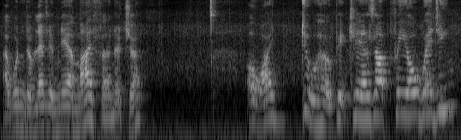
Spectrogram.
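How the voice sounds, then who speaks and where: A woman's voice: mid-range voice, normal speed, slight background noise, lightly acted. An actress playing a motherly, long-suffering Victorian housekeeper in a radio drama, fussy and scolding. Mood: fussing, fond. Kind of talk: period radio drama dialogue.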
